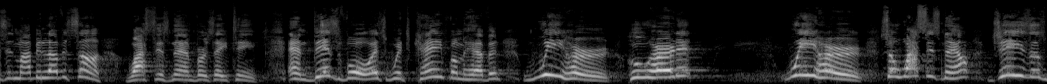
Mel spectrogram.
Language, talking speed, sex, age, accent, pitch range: English, 170 wpm, male, 40-59, American, 260-355 Hz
